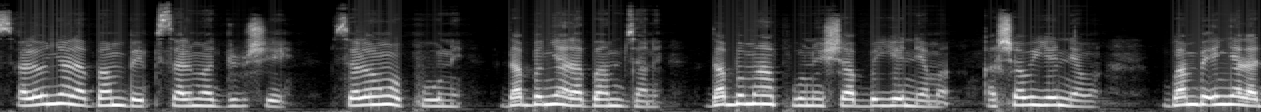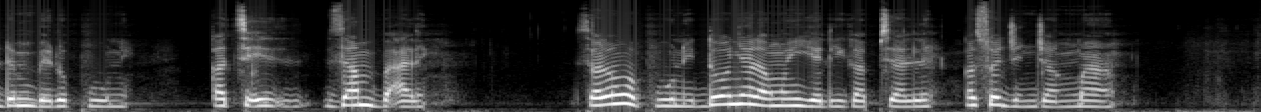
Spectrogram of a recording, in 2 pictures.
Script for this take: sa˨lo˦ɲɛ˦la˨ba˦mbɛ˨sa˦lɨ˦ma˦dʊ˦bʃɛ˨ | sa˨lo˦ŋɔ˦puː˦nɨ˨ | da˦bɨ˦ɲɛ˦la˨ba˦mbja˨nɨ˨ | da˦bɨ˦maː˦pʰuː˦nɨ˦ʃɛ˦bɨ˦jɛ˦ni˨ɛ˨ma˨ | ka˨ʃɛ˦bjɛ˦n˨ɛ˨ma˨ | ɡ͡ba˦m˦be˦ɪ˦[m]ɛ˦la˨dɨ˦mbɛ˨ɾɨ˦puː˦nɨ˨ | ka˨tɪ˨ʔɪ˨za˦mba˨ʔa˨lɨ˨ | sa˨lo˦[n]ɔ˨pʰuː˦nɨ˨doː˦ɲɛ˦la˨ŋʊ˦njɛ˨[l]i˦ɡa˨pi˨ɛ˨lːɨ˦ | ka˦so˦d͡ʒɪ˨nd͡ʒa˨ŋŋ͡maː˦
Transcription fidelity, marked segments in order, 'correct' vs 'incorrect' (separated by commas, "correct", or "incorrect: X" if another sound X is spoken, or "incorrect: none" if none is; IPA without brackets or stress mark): incorrect: ɲ, incorrect: ŋ, correct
